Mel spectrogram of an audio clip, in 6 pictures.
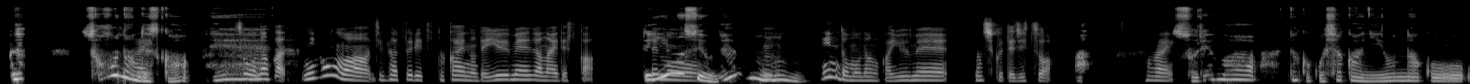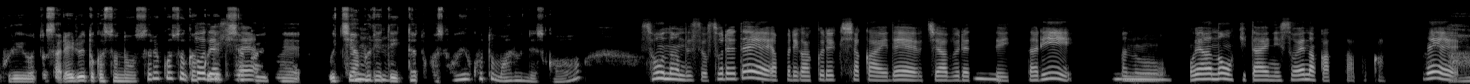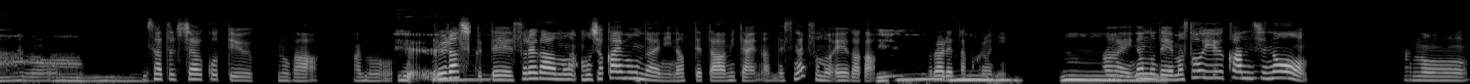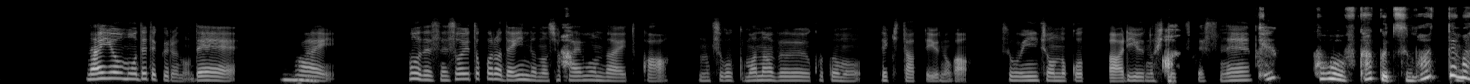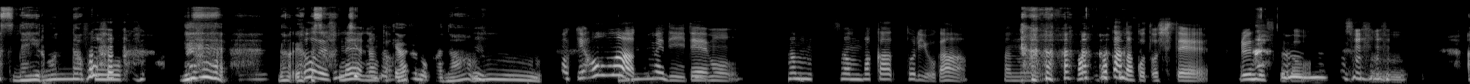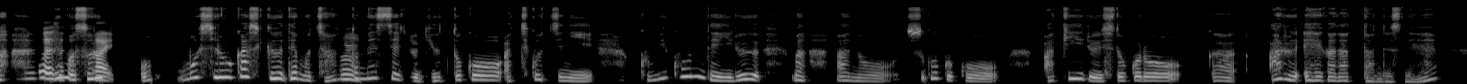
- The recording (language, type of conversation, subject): Japanese, podcast, 好きな映画にまつわる思い出を教えてくれますか？
- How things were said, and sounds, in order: laugh; other noise; laugh; laugh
